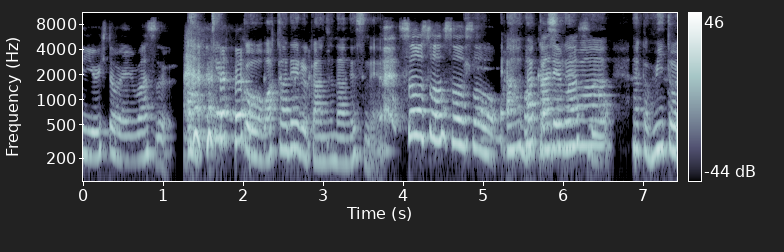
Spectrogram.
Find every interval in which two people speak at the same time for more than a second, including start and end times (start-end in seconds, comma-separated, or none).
5.3-6.7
